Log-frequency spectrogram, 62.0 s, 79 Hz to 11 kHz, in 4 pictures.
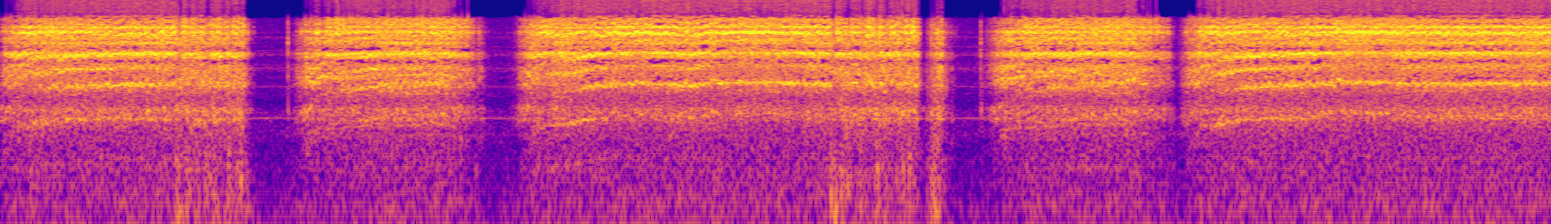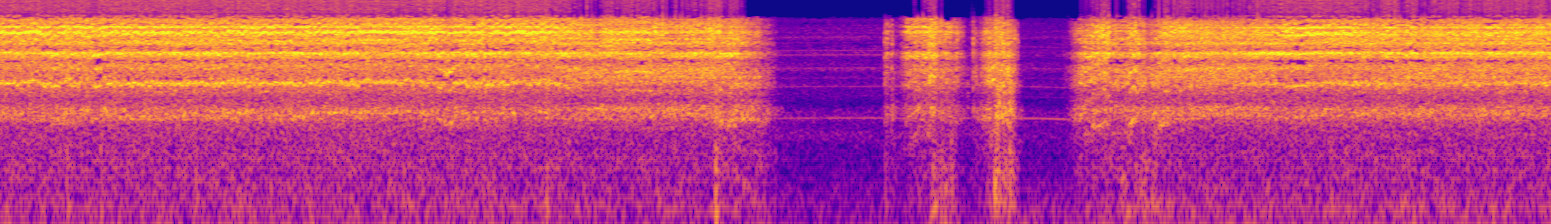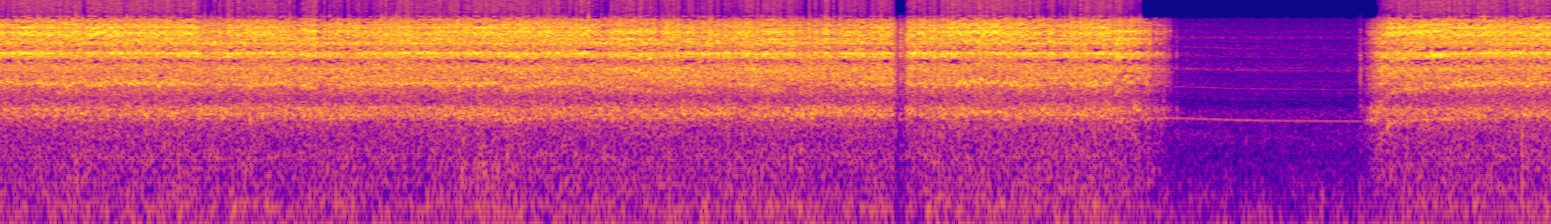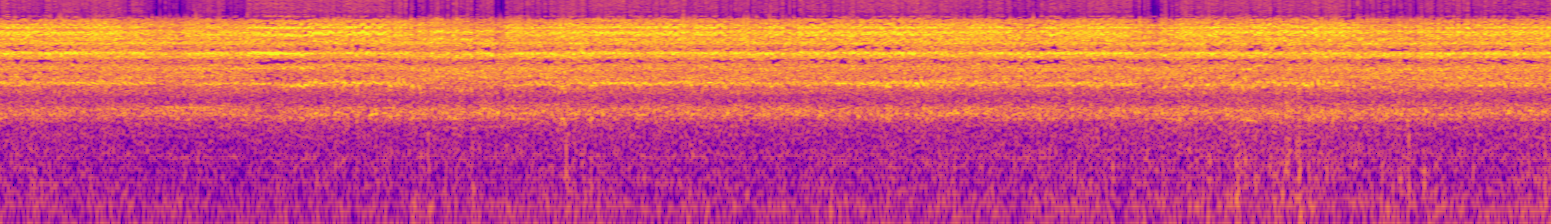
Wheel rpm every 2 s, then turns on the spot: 170, 130, 120, 220, 150, 140, 190, 210, 210, 220, 220, 120, 30, 150, 230, 230, 230, 230, 230, 230, 220, 40, 110, 240, 230, 220, 230, 230, 230, 230, 230.
none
